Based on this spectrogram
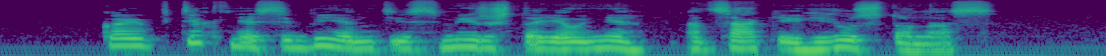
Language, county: Lithuanian, Marijampolė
